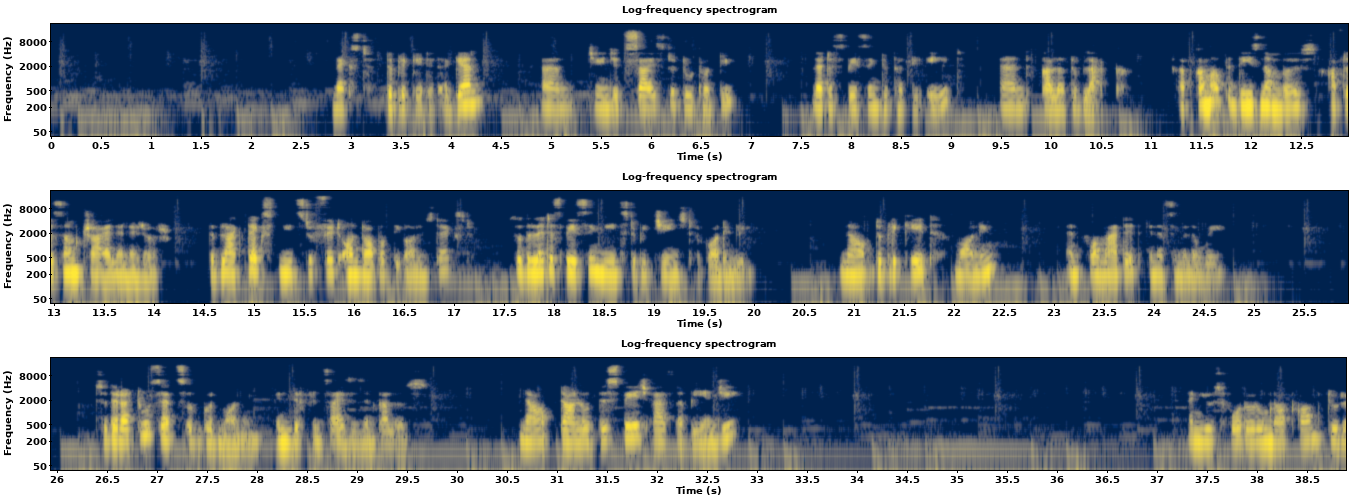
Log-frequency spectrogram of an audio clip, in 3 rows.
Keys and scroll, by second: 17.9 Return.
